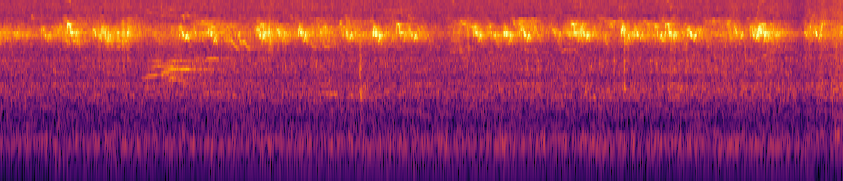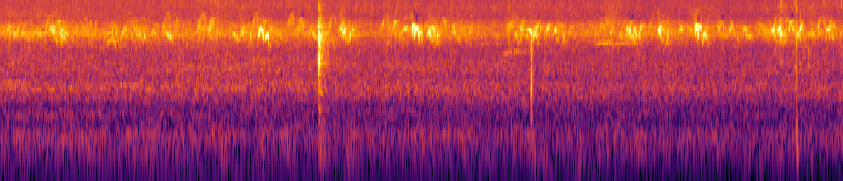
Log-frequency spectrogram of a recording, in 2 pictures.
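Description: Birds singing in quick runs of high chirps over the low, steady running of a passing narrowboat's engine. Two sharp ticks come in the second half, about two seconds apart.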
